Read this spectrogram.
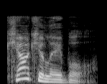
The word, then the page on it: calculable: British English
